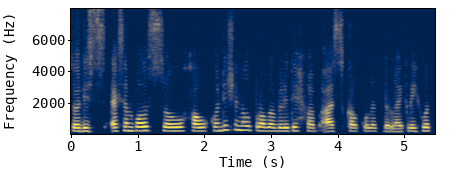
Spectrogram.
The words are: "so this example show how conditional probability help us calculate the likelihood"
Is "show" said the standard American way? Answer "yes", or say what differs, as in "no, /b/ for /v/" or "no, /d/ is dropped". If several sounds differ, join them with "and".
no, /s/ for /ʃ/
